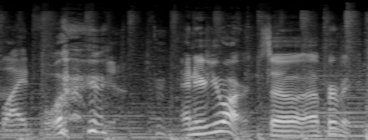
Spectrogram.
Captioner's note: laughing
